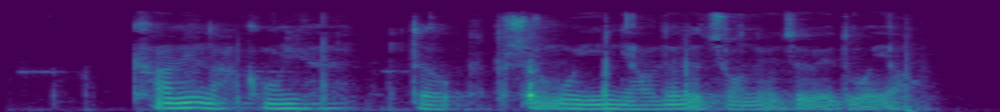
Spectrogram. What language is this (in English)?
Chinese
